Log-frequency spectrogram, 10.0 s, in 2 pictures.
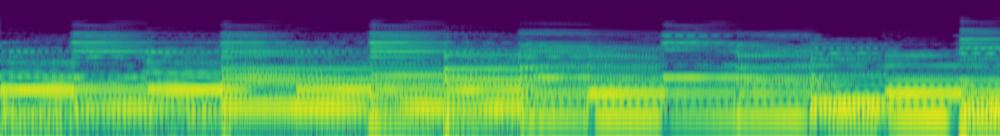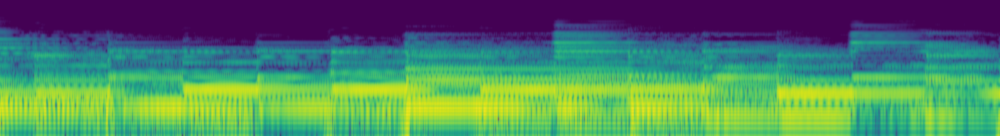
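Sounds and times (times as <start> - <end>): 
instrumental music without drums: 0.0 - 9.9.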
